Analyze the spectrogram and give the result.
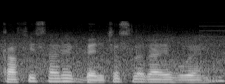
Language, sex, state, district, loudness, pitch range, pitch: Hindi, male, Chandigarh, Chandigarh, -19 LUFS, 105-140 Hz, 115 Hz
